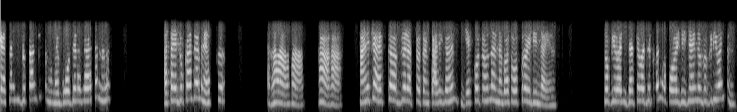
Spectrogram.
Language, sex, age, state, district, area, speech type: Sindhi, female, 45-60, Gujarat, Surat, urban, conversation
